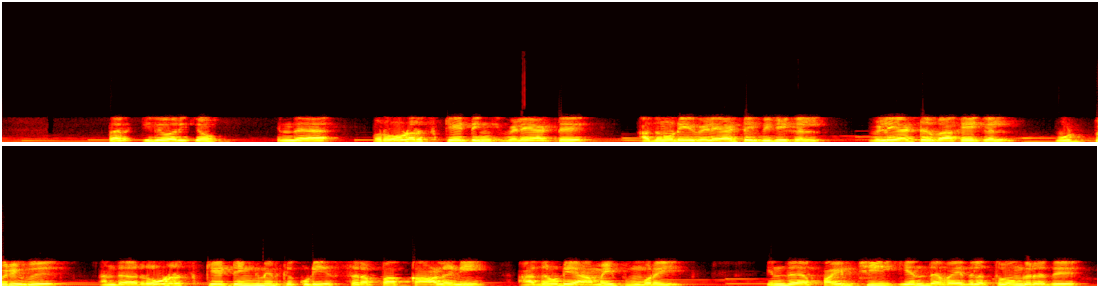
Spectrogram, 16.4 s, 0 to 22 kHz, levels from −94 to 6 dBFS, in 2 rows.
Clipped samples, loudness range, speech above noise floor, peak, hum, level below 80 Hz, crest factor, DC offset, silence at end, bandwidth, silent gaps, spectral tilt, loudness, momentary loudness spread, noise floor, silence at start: under 0.1%; 1 LU; 28 dB; -4 dBFS; none; -66 dBFS; 12 dB; under 0.1%; 0.1 s; 4.1 kHz; none; -4.5 dB/octave; -16 LUFS; 8 LU; -44 dBFS; 0.15 s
